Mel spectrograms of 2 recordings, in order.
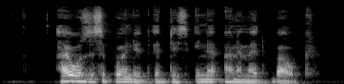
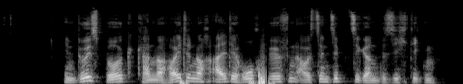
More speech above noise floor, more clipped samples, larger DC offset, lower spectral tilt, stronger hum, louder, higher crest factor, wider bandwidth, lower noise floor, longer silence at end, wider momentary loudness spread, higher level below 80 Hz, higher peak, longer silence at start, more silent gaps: second, 33 dB vs 48 dB; neither; neither; about the same, -5 dB/octave vs -6 dB/octave; neither; about the same, -21 LUFS vs -19 LUFS; about the same, 18 dB vs 18 dB; about the same, 16.5 kHz vs 15 kHz; second, -53 dBFS vs -66 dBFS; about the same, 0.3 s vs 0.3 s; second, 9 LU vs 12 LU; second, -48 dBFS vs -34 dBFS; about the same, -4 dBFS vs -2 dBFS; about the same, 0.55 s vs 0.65 s; neither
